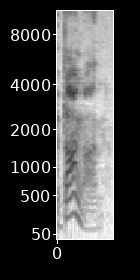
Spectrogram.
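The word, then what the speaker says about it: 档案: Yeah, Dang'an. You know, I'm not Chinese. Are you guys, sure so. that that's how it's pronounced?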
